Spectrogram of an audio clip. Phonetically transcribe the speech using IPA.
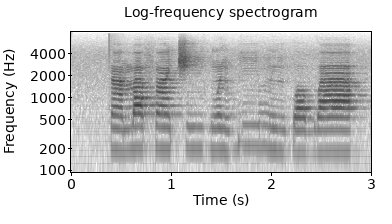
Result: t ã˧ m a˦ f ã˦ t͡ʃ iː˧ ɡʷ ɛ̃˧ ɡ͡b iː˦ m ĩ˧ ɡ͡b ɔ˧ ɡʷ aː˧

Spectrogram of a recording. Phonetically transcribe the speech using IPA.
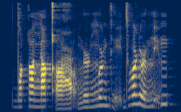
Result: dˤ ə˞˧ q a˧ ŋ a˧ qʼ æ˩ ʕ ɔ̰˩ n̪ ə˞˧ ŋ o˥ ɳ ɡʱ ḛ˧ dʱ ɔ˥ ɳ ə˞˧ n̪ ḛ˥ m

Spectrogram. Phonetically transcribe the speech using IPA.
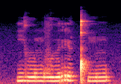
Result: j ɯː m v ɯ r ʏ ǃʰ i m

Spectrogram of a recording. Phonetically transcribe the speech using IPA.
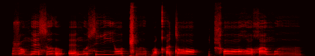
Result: ʐ ɔ ŋ ɛ s ɤ ð o̰ ʔ ɛ̰ ŋ o s iː j ɔː ɡ͡ǁ ɯː ɡʷ ɛ̰ qʰ ɯ t ɔ | t͡ɕʰ ɔː ʁ o χ a ŋʷ ɯː

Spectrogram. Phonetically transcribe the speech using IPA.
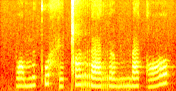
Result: p ɔ m ɪ kʷʼ ə h ɪ ǁ ʌ r æ r ə˞ mː æ ɡ ɔ

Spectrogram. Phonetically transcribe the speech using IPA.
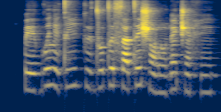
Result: k͡p eː˧ ɡʷ i˦ l i˨ t iː˦ k ɨ˧ d o˦ t ə˦ s a˧ t e˦ ʃ ɔ̃˨ l ũ˨ ɗ ɛ̃˦ t͡ʃ ɛ̃˨ h ĩ˧

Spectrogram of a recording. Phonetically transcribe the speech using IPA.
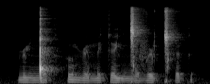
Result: ɳ y ŋ͡ǃ ø k h u m ɳ ø m e k ɘ lʲ ŋ͡ǀ ɘ v ɵ ɭ ǀʰ ɵ k

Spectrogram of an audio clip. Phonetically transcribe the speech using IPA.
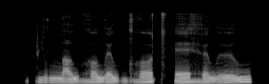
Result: p i w n̪ ɑ w ɦ ɔ w œ w ɡʱ ɔ t͡sʼ ɛ ɦ œ w ɵ w

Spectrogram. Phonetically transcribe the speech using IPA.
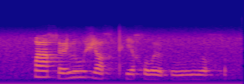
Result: qʷ aː˥ χ ɾ ʏ˨˥ l u˥ ʒ ʌ˧˩˧ χ tʰ i˨˥ χ w ɵ˧˩˧ p uː˩˧˩ χ

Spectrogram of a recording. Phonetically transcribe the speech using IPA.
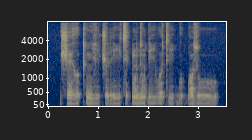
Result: ʃ ɛ˨ ɣ ʊ˦ kʰ ĩ˨ ɣ i˨ t͡ʃ ʊ˨ r iː˨ t͡s ɪ˦ k͡p ũ˨ d ũ˦˨ ɗ iː˦ β ʊ˦ tʰ iː˨ ɡ͡b u˨ ɡ͡b ɔ˨ z uː˦˨

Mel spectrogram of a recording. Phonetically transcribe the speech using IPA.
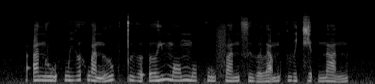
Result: ʔ a˧ n ɣ ṵ˧˥ h w i˨˦ ə̯ h w a̰˧˨ n l u˦˥ k̚ t̪ ɨ˨˩ ə̯ ʔ əː˨˦ j m ɔ˨˦ m o˨˦ k ṵ˧˥ f a˨˦ n s ɨ˧˩ ə̯ l a̰˧˥ m k ɨ˧ ə̯ t͡ɕ ɛ˨˩ t̚ n a˧˩˨ n

